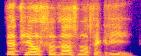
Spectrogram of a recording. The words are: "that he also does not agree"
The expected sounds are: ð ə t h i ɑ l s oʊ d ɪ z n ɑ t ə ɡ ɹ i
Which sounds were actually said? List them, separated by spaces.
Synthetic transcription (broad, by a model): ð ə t h i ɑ l s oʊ d ɪ z n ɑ t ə ɡ ɹ i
